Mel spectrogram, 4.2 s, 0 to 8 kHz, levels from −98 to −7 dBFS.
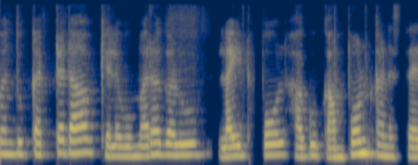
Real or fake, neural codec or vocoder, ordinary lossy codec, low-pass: fake; codec, 16 kHz in and 24 kHz out, 1 kbps, XY-Tokenizer; none; 7.2 kHz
